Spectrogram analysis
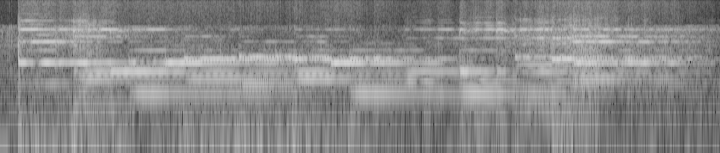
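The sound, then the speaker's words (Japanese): Electronic train station departure melody based on a folk song about a god of fortune: a bright chiming tune of sustained bell-like notes that plays continuously and evenly, with no talking. “二宮駅の発車メロディーは大黒様。”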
